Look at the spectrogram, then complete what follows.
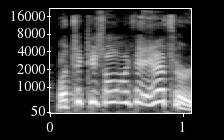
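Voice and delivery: very high mock falsetto demand; hammed-up high-pitched nagging; impatient caller. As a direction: squeal the complaint down the phone.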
